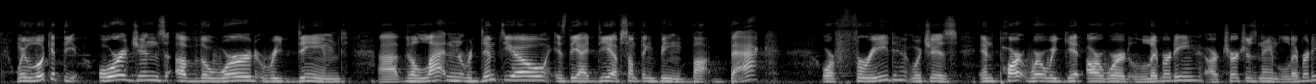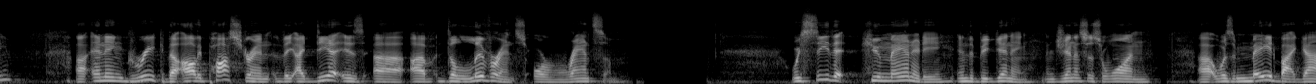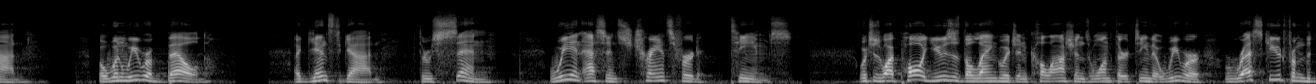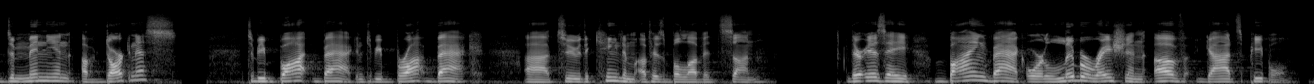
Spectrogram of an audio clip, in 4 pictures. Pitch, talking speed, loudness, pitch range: 140 Hz, 145 wpm, -25 LUFS, 125-160 Hz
